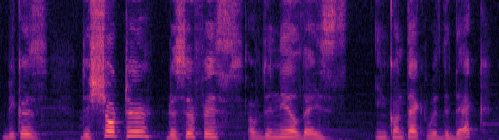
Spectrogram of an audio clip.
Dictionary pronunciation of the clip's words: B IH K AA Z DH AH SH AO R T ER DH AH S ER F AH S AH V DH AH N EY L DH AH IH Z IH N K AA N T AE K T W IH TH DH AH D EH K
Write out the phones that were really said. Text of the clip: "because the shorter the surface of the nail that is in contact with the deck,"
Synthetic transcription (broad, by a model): B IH K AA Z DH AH SH AO R T ER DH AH S ER F AH S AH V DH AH N EY L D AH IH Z IH N K AA N T AE K T W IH DH AH D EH K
